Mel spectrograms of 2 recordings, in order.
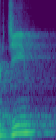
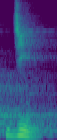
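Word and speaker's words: جيم: For gimm we have to use the middle of our tongue and we have to meet the middle of the tongue to the roof of the mouth. So that's how we will pronounce the gene. As you can see here this is the middle of the tongue and it will connect it will meet to the roof of our mouth and that's how we can easily pronounce gene.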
